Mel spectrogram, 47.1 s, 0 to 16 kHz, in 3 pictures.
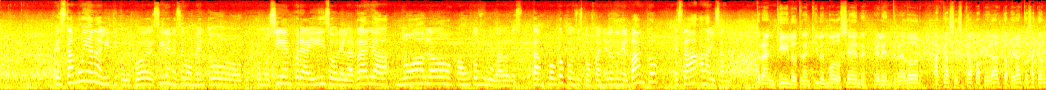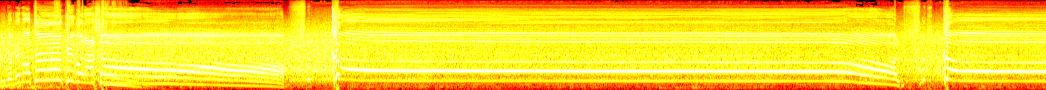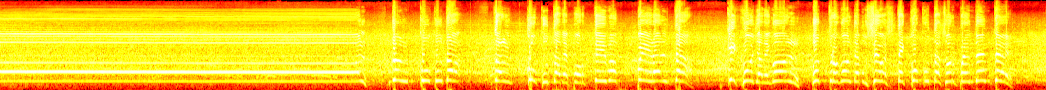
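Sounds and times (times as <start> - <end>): commentator shouting: 15.9 - 46.6.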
